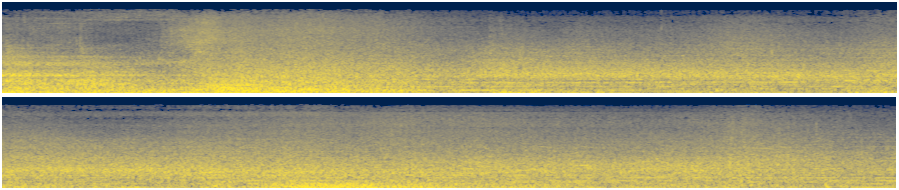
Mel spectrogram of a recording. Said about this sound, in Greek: δίνει το χρόνο για να ενταθεί η αναμονή του νερού, του πολύτιμου νερού που θα το ακούσουμε σαν καταράχτης να χαρίζεται.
